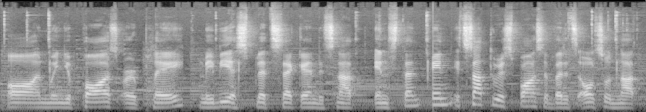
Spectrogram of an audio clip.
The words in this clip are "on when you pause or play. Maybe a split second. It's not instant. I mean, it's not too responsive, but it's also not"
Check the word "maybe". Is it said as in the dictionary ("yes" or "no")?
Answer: yes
